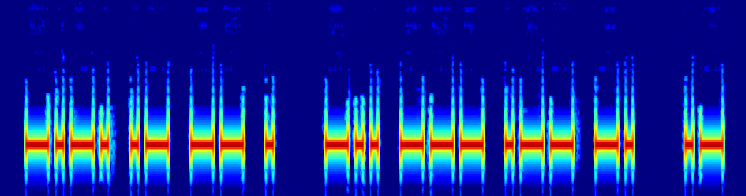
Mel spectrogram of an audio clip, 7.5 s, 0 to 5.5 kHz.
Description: Morse code, heard as a keyed tone, about 16 wpm, 700 Hz. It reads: CAME DOWN A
